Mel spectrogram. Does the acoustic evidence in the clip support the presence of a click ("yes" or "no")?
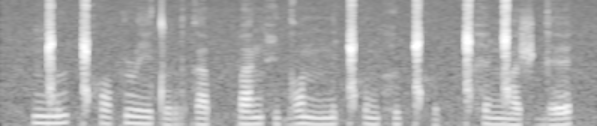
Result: yes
